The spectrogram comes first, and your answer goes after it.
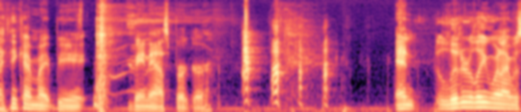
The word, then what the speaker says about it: Asperger: It's Asperger.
